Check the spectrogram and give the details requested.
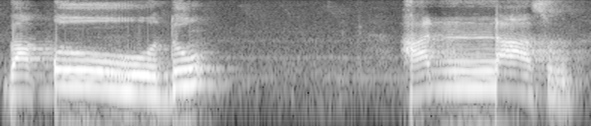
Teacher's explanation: آگے واؤ مدہ ہے، ایک الف کی مقدار لمبا کر کے پڑھیں گے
